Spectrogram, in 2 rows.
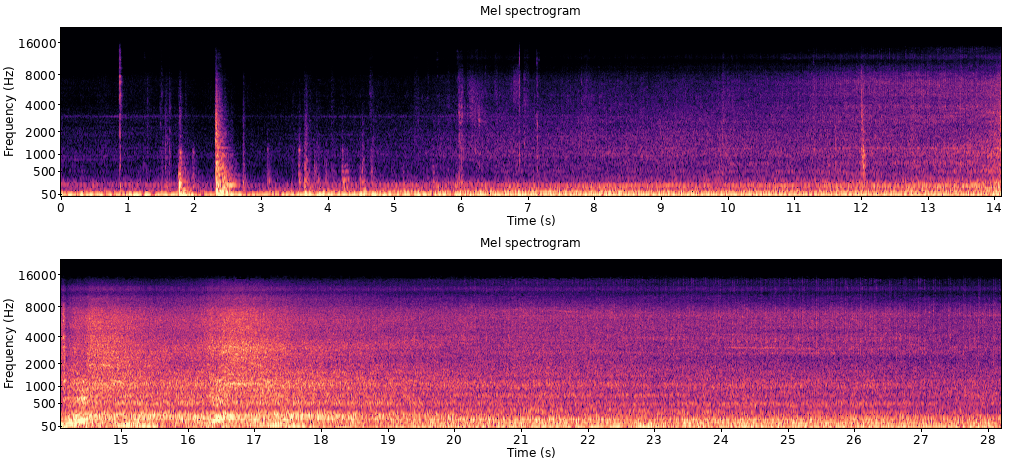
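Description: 2017 GMC Savana box truck engine running steadily at idle, with a few sharp clicks in the first seconds. About halfway through, a louder rush of noise comes in for a few seconds, heard from the open engine bay.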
